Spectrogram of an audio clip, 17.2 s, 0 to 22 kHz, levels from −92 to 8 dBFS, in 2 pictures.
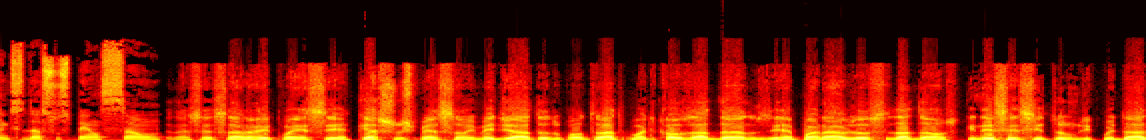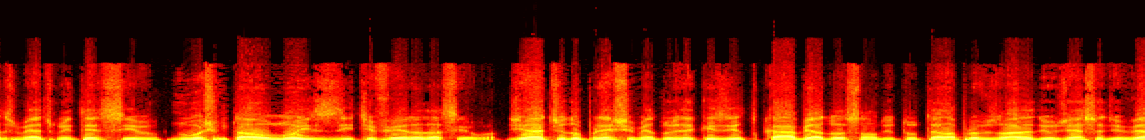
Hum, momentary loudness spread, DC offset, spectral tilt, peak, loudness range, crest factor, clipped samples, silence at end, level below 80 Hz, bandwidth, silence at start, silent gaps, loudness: none; 8 LU; 0.4%; -6 dB/octave; 0 dBFS; 2 LU; 12 dB; under 0.1%; 0 s; -34 dBFS; 16 kHz; 0 s; none; -12 LUFS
